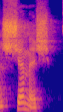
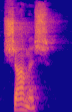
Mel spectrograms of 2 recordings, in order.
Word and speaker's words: Shemesh: Sometimes it's pronounced a little bit different, like the term son, Shemesh, sometimes pronounced Shamish.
